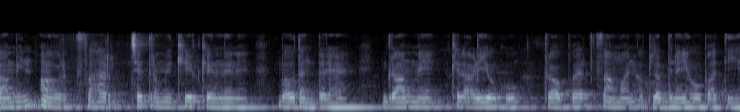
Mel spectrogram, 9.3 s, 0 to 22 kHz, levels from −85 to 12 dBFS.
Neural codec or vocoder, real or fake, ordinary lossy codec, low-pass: none; real; none; 7.2 kHz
